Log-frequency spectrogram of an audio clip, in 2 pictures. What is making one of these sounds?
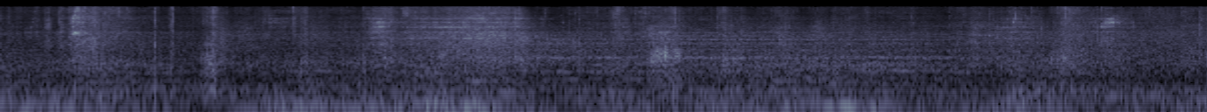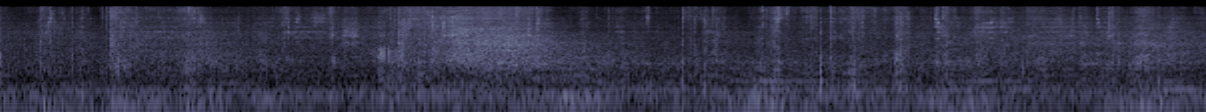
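Ice skate blades glide and scrape across ice in a large echoing rink.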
